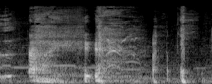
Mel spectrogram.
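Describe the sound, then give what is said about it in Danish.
Several short, harsh coughs come in uneven bursts from someone smoking a cigarette. “Man må ikke hoste, når man ryger.”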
